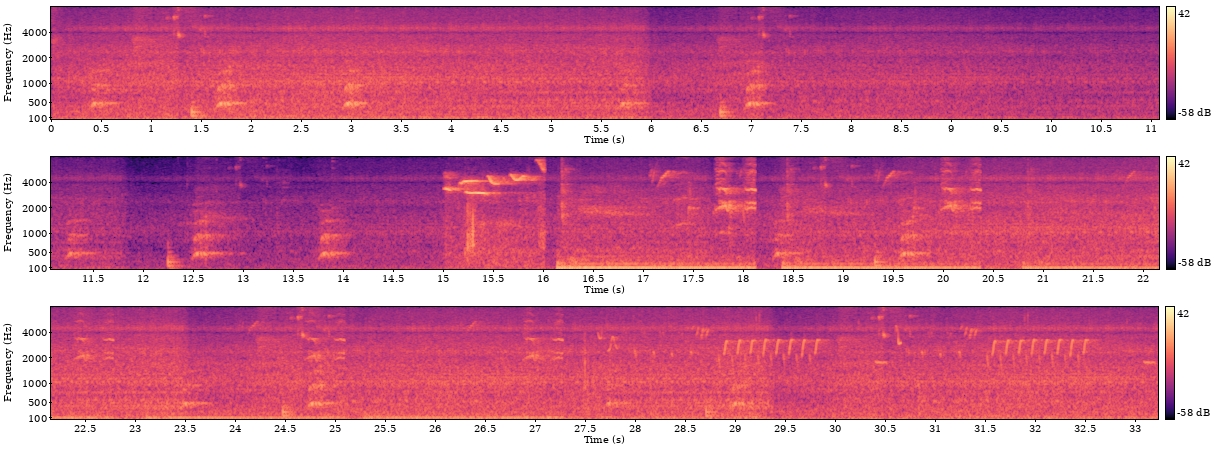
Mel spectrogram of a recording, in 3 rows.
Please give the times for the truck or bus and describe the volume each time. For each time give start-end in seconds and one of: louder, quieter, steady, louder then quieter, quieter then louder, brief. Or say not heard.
0.0-33.1 quieter then louder.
